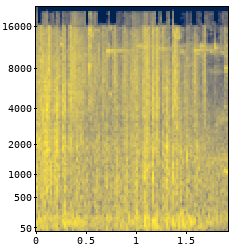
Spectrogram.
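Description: Rapid gunfire from Call of Duty: Warzone, dense overlapping shots crackling continuously for about two seconds, loud and close, with game sounds layered underneath.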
